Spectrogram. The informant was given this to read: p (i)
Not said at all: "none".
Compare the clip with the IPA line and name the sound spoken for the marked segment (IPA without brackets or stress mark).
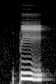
i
